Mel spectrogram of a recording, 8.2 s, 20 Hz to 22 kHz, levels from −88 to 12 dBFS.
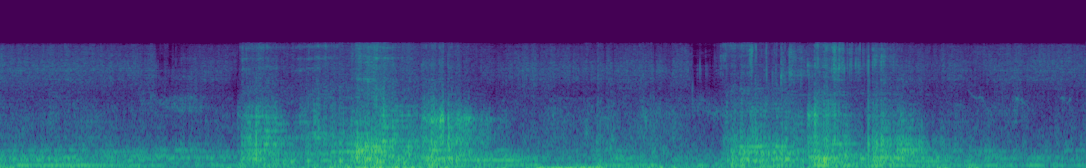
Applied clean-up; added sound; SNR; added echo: neural separator model SepFormer DNS4.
